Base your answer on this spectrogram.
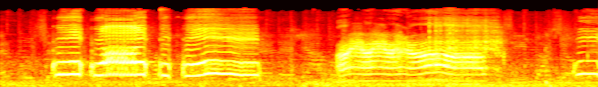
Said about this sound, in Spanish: Y también con clásicos populares se atreven los loros, clásicos referidos a otra especie de ave.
